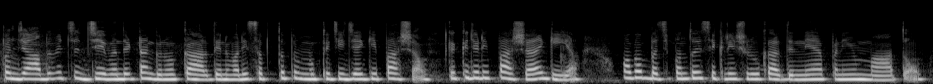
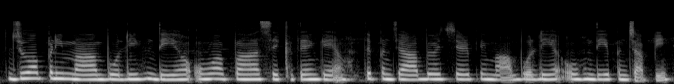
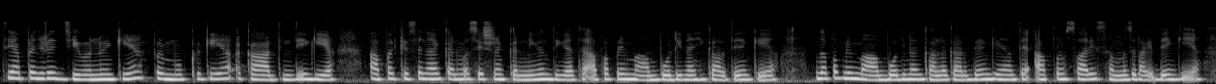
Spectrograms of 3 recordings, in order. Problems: background conversations at intervals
